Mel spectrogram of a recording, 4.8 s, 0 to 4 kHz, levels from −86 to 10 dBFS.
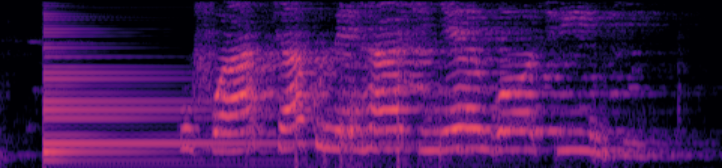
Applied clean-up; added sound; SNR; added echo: none; Acoustic guitar; 8 dB; reverberation time 1.5 s.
